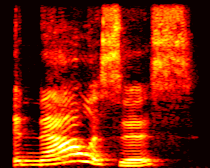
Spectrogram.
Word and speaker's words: analysis: But when Mm. I say analysis, I change stress to the second part.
